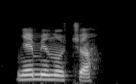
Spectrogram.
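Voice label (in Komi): "неминуча" Komi, female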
